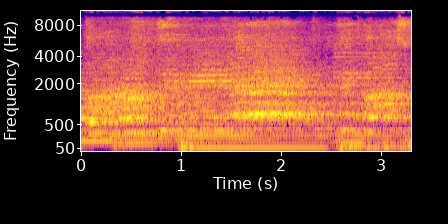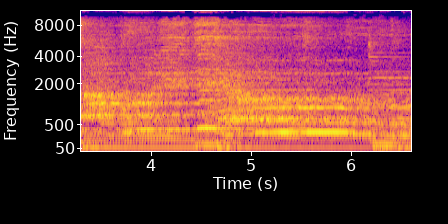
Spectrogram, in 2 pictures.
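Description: Live band playing a song: sung vocals over acoustic guitar, electric guitar, bass guitar, drums and keyboard.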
